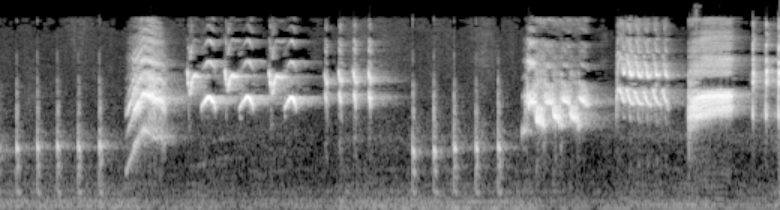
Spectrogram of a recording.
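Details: Varied song of an Asian pied starling, full of different notes and meant to lure other birds to sing: soft repeated ticks, a sharp upswept whistle, warbled notes and loud rasping bursts.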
